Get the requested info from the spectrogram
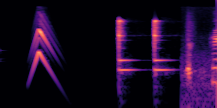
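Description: Cartoon-style intro sound effects: a quick boing that sweeps up in pitch and back down, then two short chime notes about half a second apart, with a brief thump just before the speech begins.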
